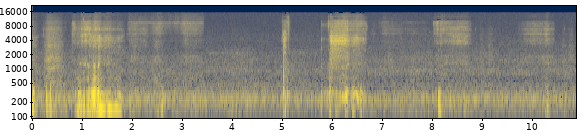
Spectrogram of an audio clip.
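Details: Desi, a pet dog, snoring while asleep: rough, wheezy breaths with noisy snorts near the start and again around six and eight seconds, quieter breathing between, indoors.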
